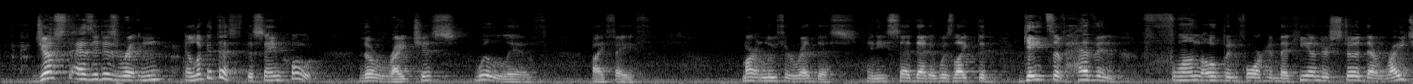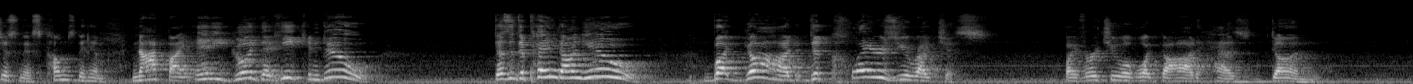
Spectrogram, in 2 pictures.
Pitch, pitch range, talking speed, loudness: 180 Hz, 140-230 Hz, 150 wpm, -21 LUFS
